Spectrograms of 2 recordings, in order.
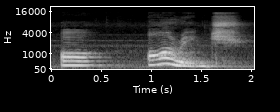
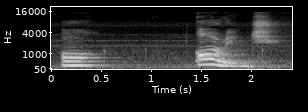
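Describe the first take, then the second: Both takes have the same delivery.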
